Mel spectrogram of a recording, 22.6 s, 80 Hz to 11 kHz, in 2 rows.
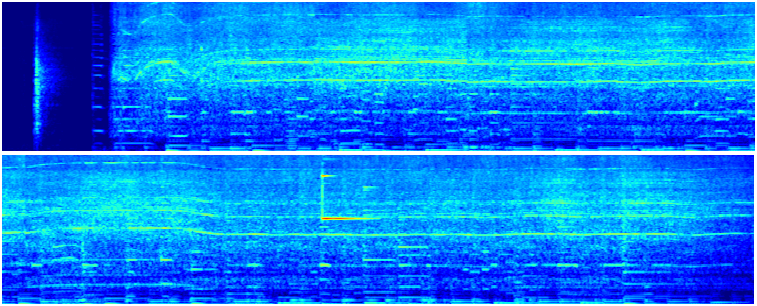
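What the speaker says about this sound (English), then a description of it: "I'll next use my belt sander to get rid of the years of dirt and grime from the boards" A belt sander whirs steadily and loudly for the whole stretch, its grinding drone steady with slight wavering as it works across old, dirty floorboards more than 100 years old.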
